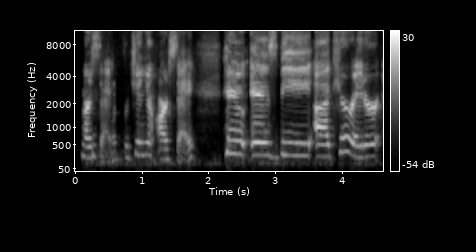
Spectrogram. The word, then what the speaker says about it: Arce: name for me because i think i don't pronounce it correctly it's arsei marseille virginia arsei who is the uh curator at the irvine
